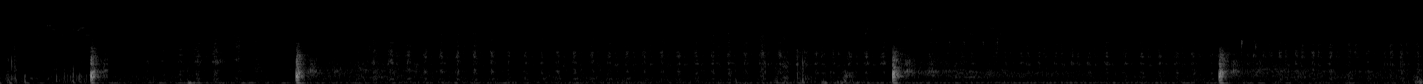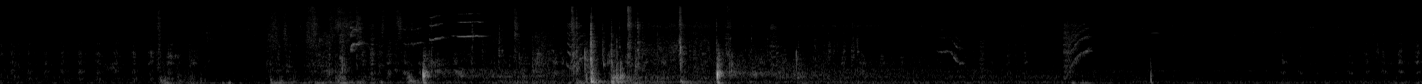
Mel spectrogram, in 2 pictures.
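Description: Australian cattle dog panting in a quick, even rhythm, with a few sharp clicks scattered through. Partway through there is a louder stretch of rustling and knocks.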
